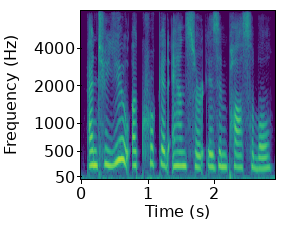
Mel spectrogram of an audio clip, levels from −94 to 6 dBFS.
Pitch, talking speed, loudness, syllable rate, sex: 240 Hz, 165 wpm, -17 LUFS, 4.9 syllables/s, female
